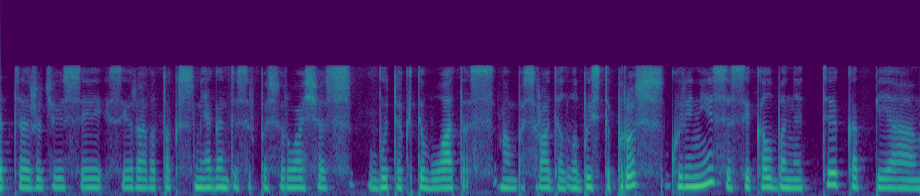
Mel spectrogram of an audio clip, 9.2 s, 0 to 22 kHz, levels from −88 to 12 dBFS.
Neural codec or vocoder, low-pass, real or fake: autoencoder, 48 kHz, 128 numbers a frame, DAC-VAE, trained on Japanese speech; 5.4 kHz; fake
